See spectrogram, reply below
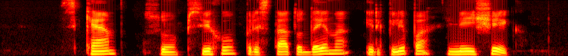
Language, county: Lithuanian, Klaipėda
